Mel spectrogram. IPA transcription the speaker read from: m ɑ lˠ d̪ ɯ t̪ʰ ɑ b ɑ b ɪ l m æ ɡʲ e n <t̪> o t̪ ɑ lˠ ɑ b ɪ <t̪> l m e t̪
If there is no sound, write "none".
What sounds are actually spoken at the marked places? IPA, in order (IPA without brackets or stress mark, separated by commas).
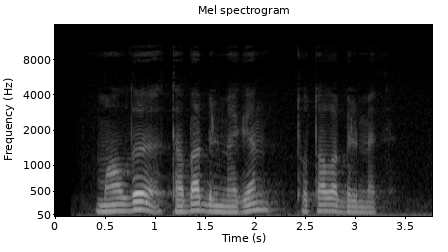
t̪ʰ, none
